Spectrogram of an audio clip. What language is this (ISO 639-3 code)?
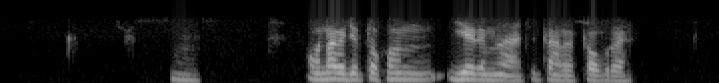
sat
